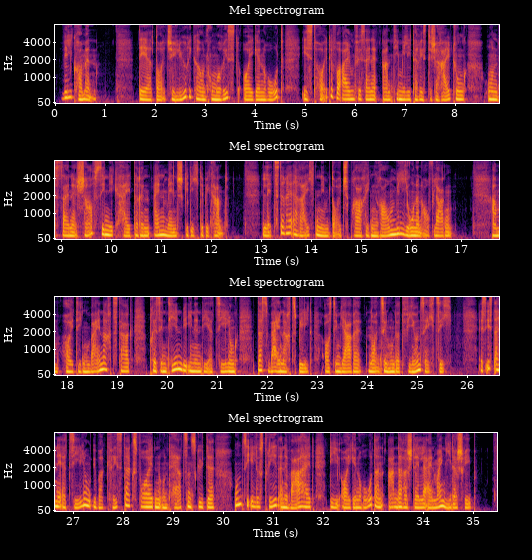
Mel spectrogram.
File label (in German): Ansage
